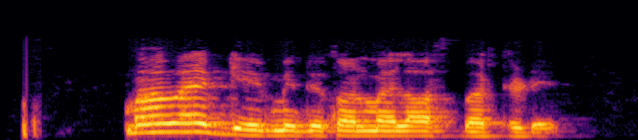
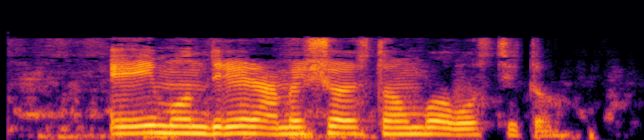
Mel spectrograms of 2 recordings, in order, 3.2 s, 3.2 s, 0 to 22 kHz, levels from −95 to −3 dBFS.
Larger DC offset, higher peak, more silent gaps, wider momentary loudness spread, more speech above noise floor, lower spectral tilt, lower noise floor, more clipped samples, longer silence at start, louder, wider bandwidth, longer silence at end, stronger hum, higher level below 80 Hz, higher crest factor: neither; about the same, -2 dBFS vs -2 dBFS; neither; second, 13 LU vs 17 LU; first, 29 dB vs 20 dB; first, -6 dB/octave vs -4.5 dB/octave; first, -42 dBFS vs -34 dBFS; neither; about the same, 0.1 s vs 0.1 s; about the same, -14 LUFS vs -14 LUFS; second, 5 kHz vs 7.4 kHz; about the same, 0.4 s vs 0.35 s; neither; second, -58 dBFS vs -44 dBFS; about the same, 12 dB vs 14 dB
